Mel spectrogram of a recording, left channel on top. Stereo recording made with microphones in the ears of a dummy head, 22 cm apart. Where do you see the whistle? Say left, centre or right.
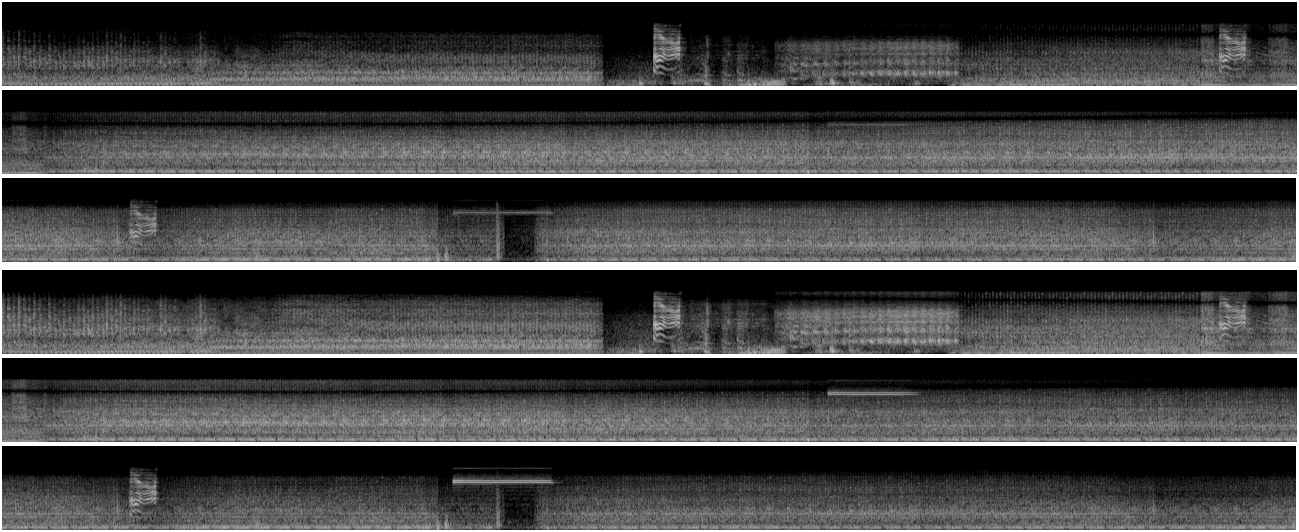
right.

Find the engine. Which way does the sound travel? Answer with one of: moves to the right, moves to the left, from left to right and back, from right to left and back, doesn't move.
moves to the left.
